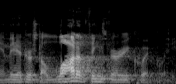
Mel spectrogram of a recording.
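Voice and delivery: ordinary talk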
